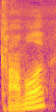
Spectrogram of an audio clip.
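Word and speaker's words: Kamala: don't first of all please pronounce her name right her name her name is pronounced comma that's if you yeah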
